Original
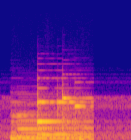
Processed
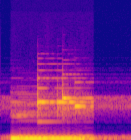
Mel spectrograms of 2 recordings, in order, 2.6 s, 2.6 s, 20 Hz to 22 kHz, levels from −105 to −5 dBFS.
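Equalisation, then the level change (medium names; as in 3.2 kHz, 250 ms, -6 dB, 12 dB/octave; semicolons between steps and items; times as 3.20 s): elliptic band-stop 110–860 Hz, stop band 40 dB; peaking EQ 77 Hz +14 dB 0.66 oct; treble shelf 2.3 kHz +11.5 dB; +1.0 dB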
